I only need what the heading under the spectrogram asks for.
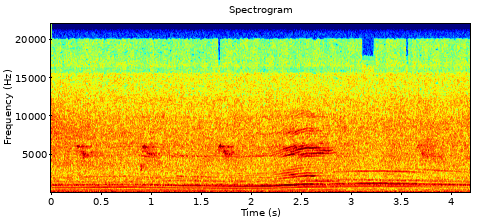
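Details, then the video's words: Two stray cats in a standoff, one long drawn-out wavering yowl held for the whole clip with slowly sliding pitch, a brief rising swell in the middle, over low background rumble. "Stray cats trash talking"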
